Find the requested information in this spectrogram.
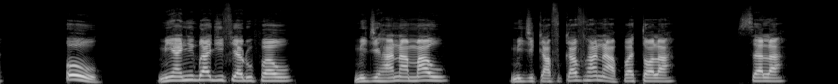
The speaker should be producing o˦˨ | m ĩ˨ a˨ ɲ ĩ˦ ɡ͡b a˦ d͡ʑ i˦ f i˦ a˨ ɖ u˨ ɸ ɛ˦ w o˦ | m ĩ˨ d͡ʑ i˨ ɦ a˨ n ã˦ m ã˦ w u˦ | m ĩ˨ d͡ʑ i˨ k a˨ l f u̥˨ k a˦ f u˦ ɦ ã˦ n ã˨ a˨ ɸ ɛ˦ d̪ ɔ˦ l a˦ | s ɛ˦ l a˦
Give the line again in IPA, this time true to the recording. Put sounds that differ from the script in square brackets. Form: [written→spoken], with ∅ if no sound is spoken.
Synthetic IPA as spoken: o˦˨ | m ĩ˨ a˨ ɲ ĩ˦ ɡ͡b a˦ d͡ʑ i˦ f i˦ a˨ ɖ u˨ ɸ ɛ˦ w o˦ | m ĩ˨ d͡ʑ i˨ ɦ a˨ n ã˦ m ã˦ w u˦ | m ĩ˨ d͡ʑ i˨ k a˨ [l→∅] f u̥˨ k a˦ f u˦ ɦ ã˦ n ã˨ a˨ ɸ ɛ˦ [d̪→t̪] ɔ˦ l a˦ | s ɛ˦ l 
